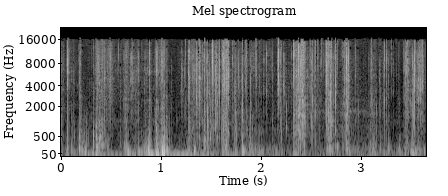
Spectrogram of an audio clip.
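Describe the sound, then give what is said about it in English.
A trading card pack wrapper is torn open with continuous crinkly crackling and several sharper ripping bursts. The plastic rustle is moderately loud, with no talk over it. “I love that package opening sound. Yeah, it's real nice on the Shure SM7B microphone.”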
